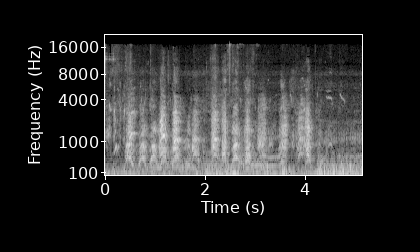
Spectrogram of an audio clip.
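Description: A young dog yelps and barks repeatedly close by.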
